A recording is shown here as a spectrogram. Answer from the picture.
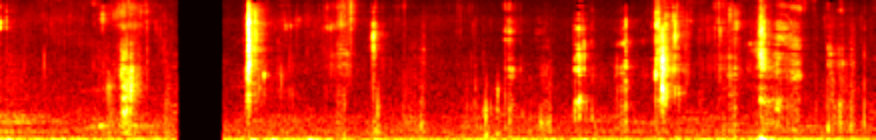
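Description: Close-miked biting and chewing of a sauce-covered beef burger: a string of sharp crunches and wet mouth clicks, cut by a brief dropout to silence about a second and a half in.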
